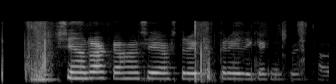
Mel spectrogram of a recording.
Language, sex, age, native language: Icelandic, female, 12, Icelandic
